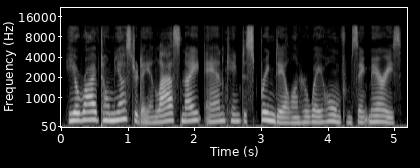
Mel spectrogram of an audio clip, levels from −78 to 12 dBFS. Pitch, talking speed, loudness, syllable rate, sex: 210 Hz, 210 wpm, -17 LUFS, 5.2 syllables/s, female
